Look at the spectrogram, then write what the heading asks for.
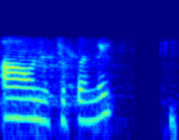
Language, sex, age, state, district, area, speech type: Telugu, female, 18-30, Telangana, Mahbubnagar, urban, conversation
